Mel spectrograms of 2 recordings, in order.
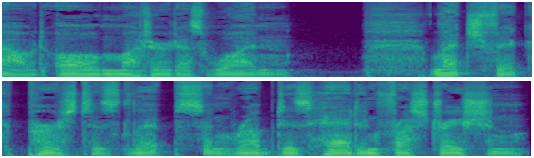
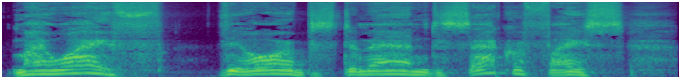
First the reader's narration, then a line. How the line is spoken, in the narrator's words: cried Stuart Stevenson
